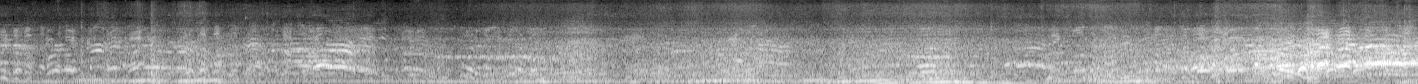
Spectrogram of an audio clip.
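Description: Off-road race truck engines revving up and down again and again, mixed with spectators' voices talking and calling out. Engines and voices get louder over the last couple of seconds.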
